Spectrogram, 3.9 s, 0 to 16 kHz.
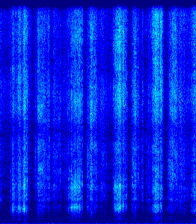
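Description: Fingertips with short nails press and rub into the top of a round, solid, dry green floral foam block, roughly palm-sized, resting on a white surface, crushing it and leaving finger-shaped dents that deepen as it goes. Five crunchy, crumbly bursts centred around 1 kHz with bright, hissy highs rise out of a quieter rustling scrape. Each burst fades quickly without any ring.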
